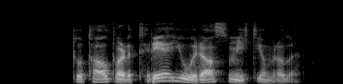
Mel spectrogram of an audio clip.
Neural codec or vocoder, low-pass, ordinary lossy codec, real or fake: vocoder, 44.1 kHz, 80 mel bands, Vocos; 7.2 kHz; AAC, 48 kbps; fake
